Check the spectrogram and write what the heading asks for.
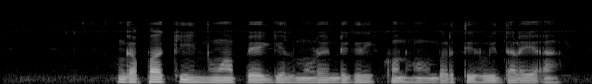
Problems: none marked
